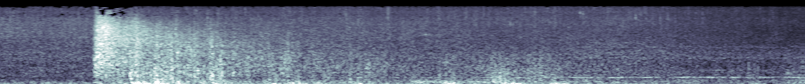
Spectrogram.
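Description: Steady rain with a sharp thunderclap about a second in that rolls on as a long low rumble, swelling again around four to five seconds in.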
